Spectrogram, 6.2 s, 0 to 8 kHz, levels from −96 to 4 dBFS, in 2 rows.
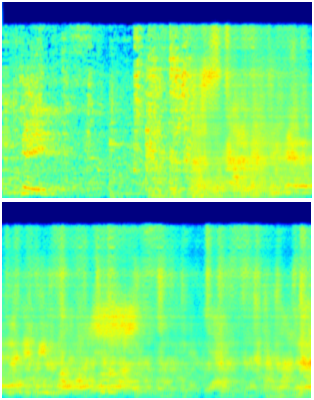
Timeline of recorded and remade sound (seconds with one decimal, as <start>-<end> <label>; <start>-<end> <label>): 0.0-1.9 recorded; 1.9-6.2 remade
